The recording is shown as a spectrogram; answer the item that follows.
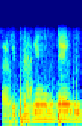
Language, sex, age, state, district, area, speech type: Hindi, male, 30-45, Uttar Pradesh, Azamgarh, rural, conversation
